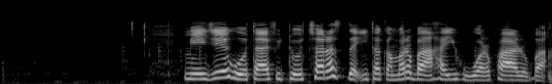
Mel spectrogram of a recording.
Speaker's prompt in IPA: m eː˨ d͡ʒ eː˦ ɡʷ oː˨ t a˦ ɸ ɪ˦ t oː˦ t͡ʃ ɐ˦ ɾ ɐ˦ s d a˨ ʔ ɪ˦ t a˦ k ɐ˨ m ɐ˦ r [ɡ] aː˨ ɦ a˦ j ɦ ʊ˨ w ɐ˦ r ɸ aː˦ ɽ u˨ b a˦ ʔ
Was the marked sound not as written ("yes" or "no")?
yes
